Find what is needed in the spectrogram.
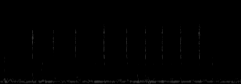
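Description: Faint, light clicking at a computer, about a dozen quick clicks at an uneven pace, like keys or a mouse being worked.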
